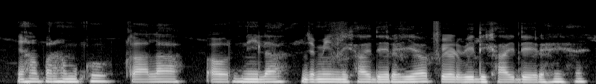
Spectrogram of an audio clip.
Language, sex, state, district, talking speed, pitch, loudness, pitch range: Hindi, male, Uttar Pradesh, Hamirpur, 180 wpm, 120 Hz, -14 LUFS, 115-125 Hz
